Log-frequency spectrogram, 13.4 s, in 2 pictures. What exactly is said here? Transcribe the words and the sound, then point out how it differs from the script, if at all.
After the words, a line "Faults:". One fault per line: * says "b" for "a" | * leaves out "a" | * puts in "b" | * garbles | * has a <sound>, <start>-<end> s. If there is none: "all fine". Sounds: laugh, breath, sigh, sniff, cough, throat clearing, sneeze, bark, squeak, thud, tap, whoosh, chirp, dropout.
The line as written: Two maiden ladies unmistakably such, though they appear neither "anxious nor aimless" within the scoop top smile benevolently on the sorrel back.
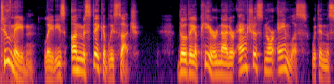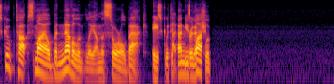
Two maiden ladies unmistakably such, though they appear neither "anxious nor aimless" within the scoop top smile benevolently on the sorrel back. [garbled]
Faults:
* garbles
